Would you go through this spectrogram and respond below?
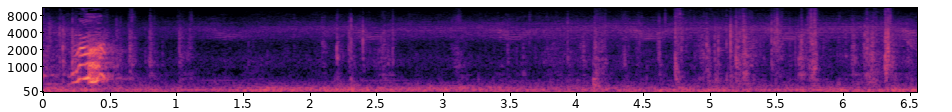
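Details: Basset hound from a group of pet hounds playing in the rain in hot east Tennessee; one sharp, harmonic yip at the very start, then only pattering raindrops and a faint steady hiss.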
